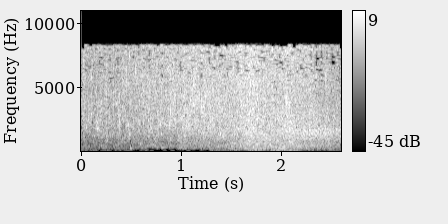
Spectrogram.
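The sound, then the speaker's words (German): Steady ocean surf washing in, a broad rushing hiss that swells slightly toward the middle as a wave breaks and rolls, with no voices present. “Stolz zeigte Lars den beiden Tigern das Meer.”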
